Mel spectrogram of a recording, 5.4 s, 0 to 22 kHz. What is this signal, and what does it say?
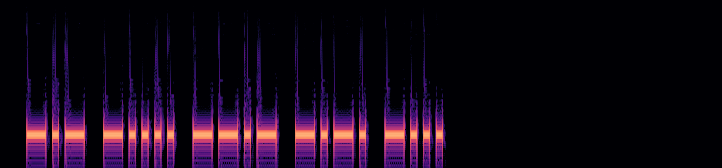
Morse code, heard as a keyed tone, about 25 wpm, 700 Hz. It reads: K6QCB
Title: USA Call Signs - 5 Characters - Repeated 2x - 25wpm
